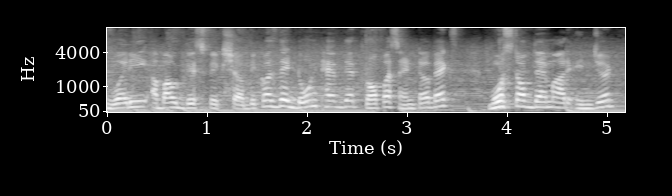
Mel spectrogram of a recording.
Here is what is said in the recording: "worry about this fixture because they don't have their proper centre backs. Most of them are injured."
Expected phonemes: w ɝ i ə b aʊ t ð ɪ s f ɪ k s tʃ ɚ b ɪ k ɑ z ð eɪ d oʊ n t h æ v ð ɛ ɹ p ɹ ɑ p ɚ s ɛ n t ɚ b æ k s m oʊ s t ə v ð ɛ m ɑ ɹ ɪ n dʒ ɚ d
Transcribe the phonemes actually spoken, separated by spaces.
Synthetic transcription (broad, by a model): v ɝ i ə b aʊ t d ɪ s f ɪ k tʃ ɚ b ɪ k ɑ z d eɪ d oʊ n t h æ v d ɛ ɹ p ɹ ɑ p ɚ s ɛ n t ɚ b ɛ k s m oʊ s t ə v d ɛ m ɑ ɹ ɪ n dʒ ɚ d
